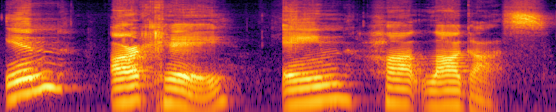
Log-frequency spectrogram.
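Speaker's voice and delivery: slow, deliberate Greek reading with long pauses; careful, drawn-out recitation, clearly stressed syllables; measured read-along. Shown as a demonstration. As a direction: lead learners aloud word by word. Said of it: "sort of medium pace".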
